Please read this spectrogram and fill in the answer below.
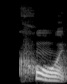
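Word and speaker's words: corps: Core, it's a French word, and we don't say the P or the S there, actually.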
